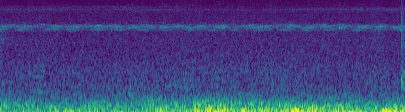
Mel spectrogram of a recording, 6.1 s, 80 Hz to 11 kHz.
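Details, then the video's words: Cricket calling in the rain: a thin, steady high trill runs unbroken over a heavy, low rumbling wash of rainfall. "1 hour of cricket sounds in the rain"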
